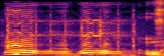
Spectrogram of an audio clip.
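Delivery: monkey voice. Acted.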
